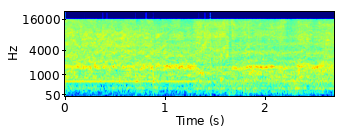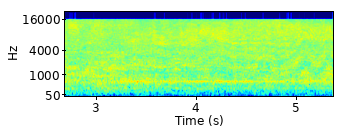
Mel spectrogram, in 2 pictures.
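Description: Canister vacuum cleaner running steadily, its hose nozzle drawn over the hoverboard's dirty deck: a loud rush of air with a faint steady whine.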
